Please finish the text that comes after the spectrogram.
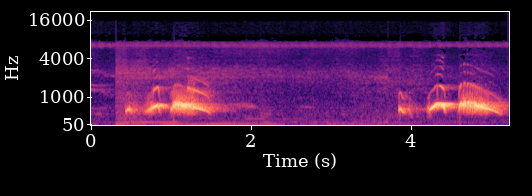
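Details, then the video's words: Vigorously singing local spotted dove, played to prompt reluctant doves to sing: two throaty cooing phrases with a long, drawn-out descending coo, a low hum underneath and a gap of quiet between them. "Tekukur Lokal Gacor DOR 100% OBAT MACET, MALAS, BISU Bikin Derkuku manapun jadi Gacor"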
